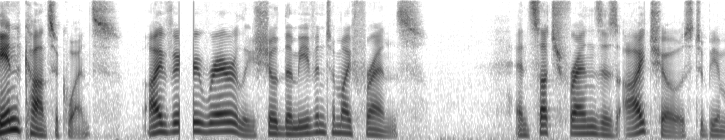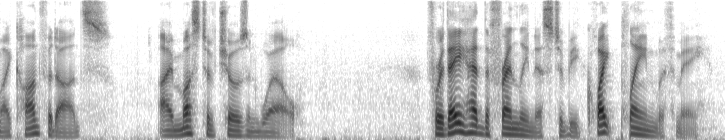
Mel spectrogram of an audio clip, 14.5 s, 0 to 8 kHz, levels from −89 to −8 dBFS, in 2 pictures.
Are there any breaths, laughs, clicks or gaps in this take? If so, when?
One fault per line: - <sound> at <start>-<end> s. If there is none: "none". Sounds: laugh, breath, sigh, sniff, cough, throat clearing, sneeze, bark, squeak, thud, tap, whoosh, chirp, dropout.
- dropout at 1.8-1.9 s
